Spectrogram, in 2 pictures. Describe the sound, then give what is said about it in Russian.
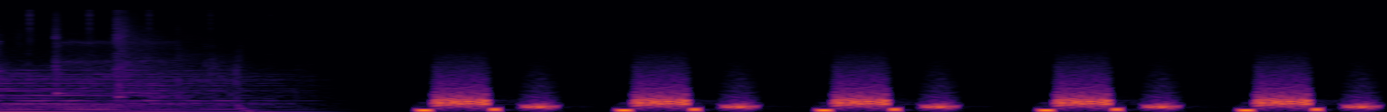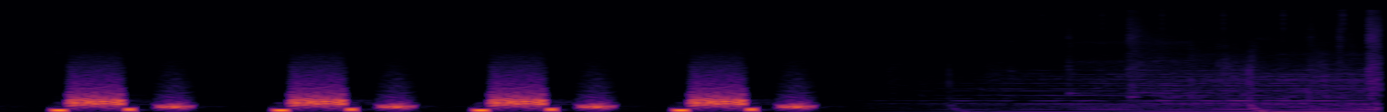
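A pansystolic heart murmur of a ventricular septal defect, heard at the left sternal border in the fourth intercostal space: about ten regular beats, each a loud, sustained harsh whoosh filling the interval between heart sounds, heard alone. “при дефектах межжелудочковой перегородки возникает пансистолический шум, который прослушивается у левого края грудины в четвертом межреберье”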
